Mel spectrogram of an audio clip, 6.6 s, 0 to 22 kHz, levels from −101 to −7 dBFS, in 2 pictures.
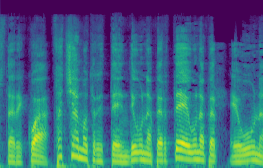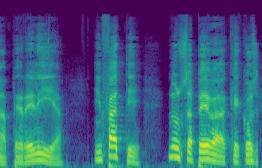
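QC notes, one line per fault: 0.56–0.63 s, 2.65–2.72 s and 6.46–6.51 s, damaged data in a compressed stream: bad bytes in the compressed speech stream make the decoder misread frames, lose sync and hunt for the next header, so each spot gives a brief glitch of roughly 60 ms.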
